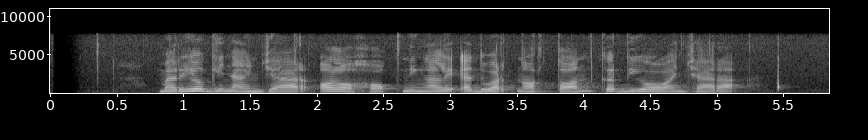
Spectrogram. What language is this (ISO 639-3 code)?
sun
